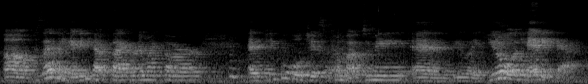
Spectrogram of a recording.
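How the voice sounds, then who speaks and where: Young woman doing crude stand-up, lots of ums and likes, echoey room, mic way off. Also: fairly quick. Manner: blunt, crude and brash, with many ums and likes. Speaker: stand-up comedian. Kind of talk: stand-up set. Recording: echoey room, mic far off, faint rumble.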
